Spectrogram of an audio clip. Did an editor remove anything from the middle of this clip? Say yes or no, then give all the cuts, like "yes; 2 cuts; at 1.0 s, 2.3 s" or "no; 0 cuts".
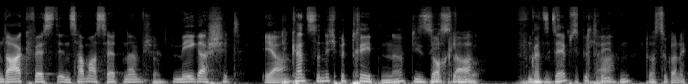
yes; 3 cuts; at 1.4 s, 2.5 s, 5.5 s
